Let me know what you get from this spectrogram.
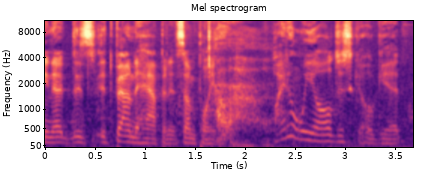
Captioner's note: Zwog sighs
